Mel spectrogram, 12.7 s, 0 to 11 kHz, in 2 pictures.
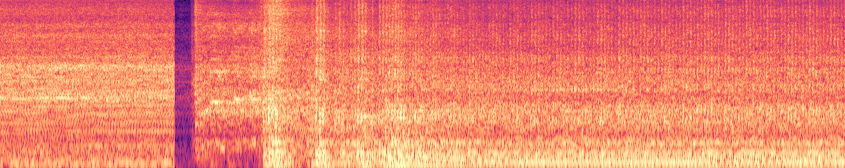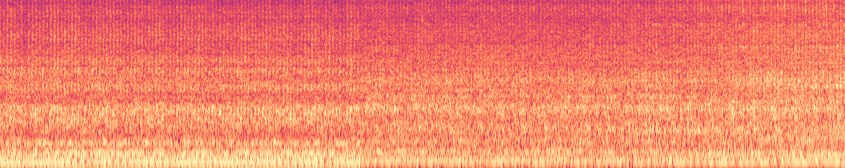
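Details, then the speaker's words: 2008 Ford F350 with a Cummins swap (stock, big alternator, two new batteries), started to check for blow-by: short crank, a catch, then settled, even diesel clatter at idle, no misses; no blow-by or smoke, normal start and idle. "No smoke, it's totally stock. That still sounds good."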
